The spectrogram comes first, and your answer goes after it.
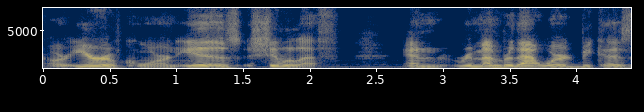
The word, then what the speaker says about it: Shibboleth: And if he said, nay, then they said unto him, say now Shibboleth. And he said, Sibboleth, for he could not frame to pronounce it right.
